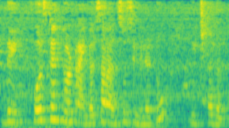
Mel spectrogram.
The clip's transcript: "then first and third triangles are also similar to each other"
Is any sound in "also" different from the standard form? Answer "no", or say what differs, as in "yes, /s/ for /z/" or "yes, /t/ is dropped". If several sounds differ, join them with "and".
yes, /n/ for /l/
